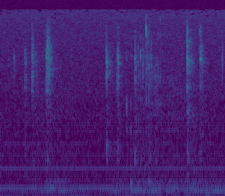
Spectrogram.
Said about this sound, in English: Is he Googling right now? Oh, yeah. He's furiously pounding the keyboard right now.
